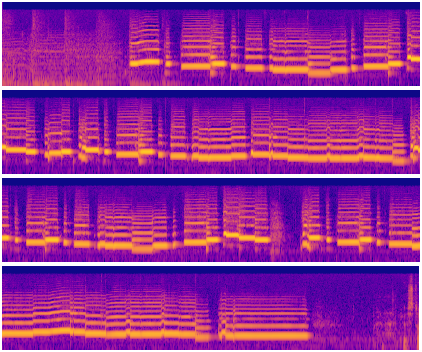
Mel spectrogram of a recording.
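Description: A tunable, professional-grade tin whistle played solo: a quick, ornamented melody of short stepping notes. It starts about a second in, breaks briefly for a breath partway through and ends on one held note.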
